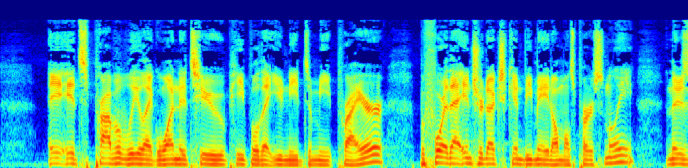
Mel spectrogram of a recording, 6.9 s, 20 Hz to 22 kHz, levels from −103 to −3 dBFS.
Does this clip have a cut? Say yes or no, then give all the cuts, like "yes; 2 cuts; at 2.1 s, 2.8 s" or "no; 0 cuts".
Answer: no; 0 cuts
